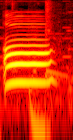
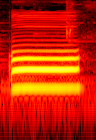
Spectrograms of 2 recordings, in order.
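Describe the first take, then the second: First: It is said with the rising second tone. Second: It is said with the level first tone. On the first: "Bentuk kedua" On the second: "bentuk pertama"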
